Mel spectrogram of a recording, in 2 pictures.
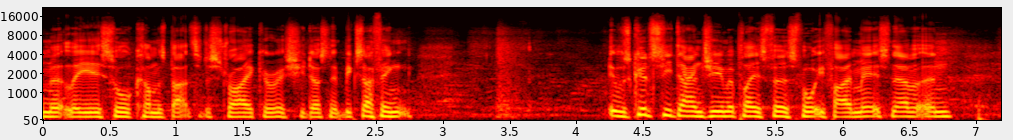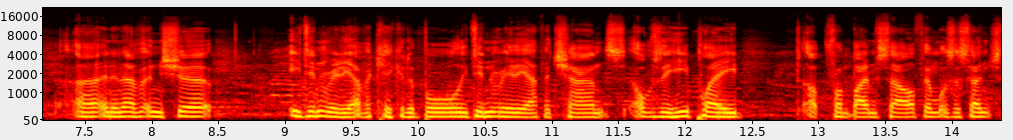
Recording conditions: busy venue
